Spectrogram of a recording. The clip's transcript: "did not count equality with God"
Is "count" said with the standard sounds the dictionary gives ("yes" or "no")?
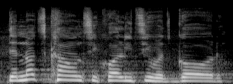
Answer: yes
